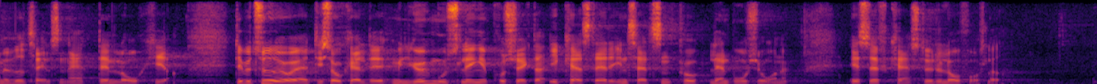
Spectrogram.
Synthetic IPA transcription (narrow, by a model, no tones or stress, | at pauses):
meʋe̝ð̞ˠt͡sʰɛ̰ɪl̩sn̩æd̥en̰lɒʊheɐ̰ | d̥e̝b̥e̝t͡sʰy̰ːðˠɐjoæd̥isɒ̽ːkʰæl̰d̥əmiljømusle̝ŋəpʰʁo̝ɕeɡ̥̚d̥ɐʔe̝ɡ̥əkʰææɐsd̥æɾəe̝nsæd̥sn̩pʰɒ̽lænb̥ʁṵsjo̝̰ːɐnəesefkʰæsd̥øɾəlɒʊfɒːslɛ̰ːð̩ˠ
